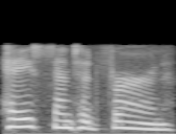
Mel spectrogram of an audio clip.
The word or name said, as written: hay-scented fern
